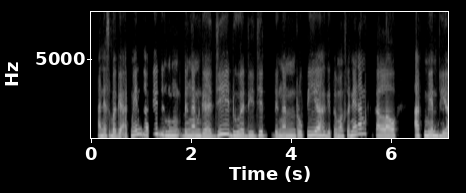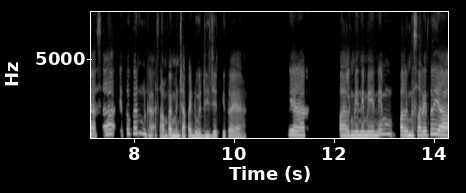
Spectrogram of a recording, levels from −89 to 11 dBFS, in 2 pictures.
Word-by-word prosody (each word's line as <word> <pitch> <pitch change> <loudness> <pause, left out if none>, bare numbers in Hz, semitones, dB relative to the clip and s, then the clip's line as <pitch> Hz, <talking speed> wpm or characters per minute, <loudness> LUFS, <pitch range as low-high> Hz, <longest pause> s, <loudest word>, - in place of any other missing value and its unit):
hanya 195 0 +1
sebagai 185 -2 -1
admin 235 +10 -3
tapi 235 +7 -5
deng 220 -3 +3 0.3
dengan 200 0 +2
gaji 185 +3 -1 0.3
2 205 -2 +2
digit 195 +4 -1 0.2
dengan 195 0 -1 0.2
rupiah 225 +2 +1
gitu 195 0 -6
maksudnya 215 +6 -1
kan 320 - -2 0.2
kalau 195 -1 +2 0.5
admin 210 -1 +3
biasa 180 +6 -1 0.3
itu 250 +4 -15
kan 355 0 -1
enggak 200 -10 -3
sampai 180 +2 -1
mencapai 195 -1 +1
2 190 0 +3
digit 200 0 +1
gitu 190 -1 -4
ya, 165 -2 -1 1.0
iya, 260 -2 +5 0.9
paling 215 0 +2
minim-minim 225 +5 +4 0.3
paling 245 -1 +4
besar 235 +1 0
itu 245 +5 -2
ya 255 - +5
205 Hz, 140 wpm, -23 LUFS, 190-230 Hz, 1.0 s, iya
